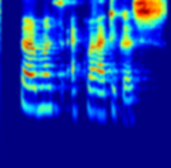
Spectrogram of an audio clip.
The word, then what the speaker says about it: Thermus aquaticus: Thermus aquaticus. – So I got it sort of right. – Yeah. – So what exactly is this bacteria and why is it important? – See, this Thermus aquaticus was first isolated from a thermal spring, which means the growth conditions of this bacterium is like high temperature.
